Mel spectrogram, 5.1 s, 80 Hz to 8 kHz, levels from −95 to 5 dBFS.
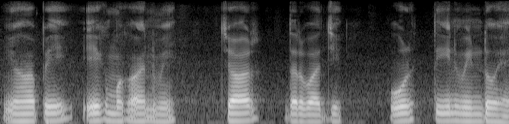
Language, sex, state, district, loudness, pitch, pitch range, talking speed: Hindi, male, Uttar Pradesh, Shamli, -18 LUFS, 130 Hz, 125-135 Hz, 130 wpm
